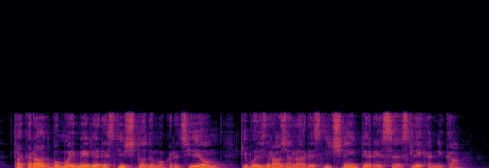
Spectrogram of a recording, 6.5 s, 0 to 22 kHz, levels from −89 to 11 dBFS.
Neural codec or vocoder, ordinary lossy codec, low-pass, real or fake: none; none; 7.2 kHz; real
